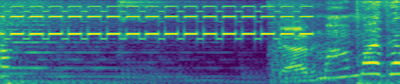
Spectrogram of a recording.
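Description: Mobile phone ringing with a steady high electronic ring tone, which stops about a second and a half in as a voice speaks briefly.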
